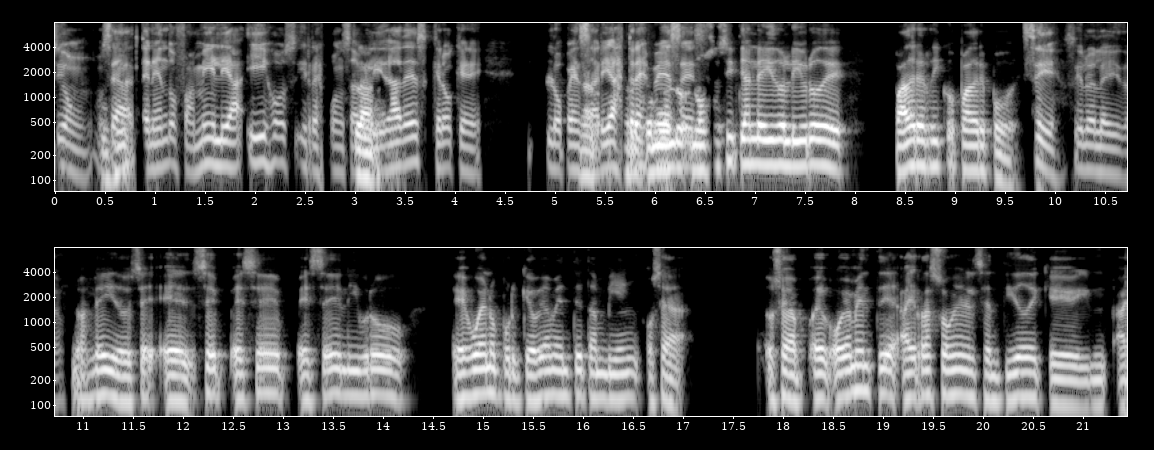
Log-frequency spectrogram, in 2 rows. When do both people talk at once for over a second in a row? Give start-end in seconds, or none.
5.2-6.6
